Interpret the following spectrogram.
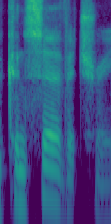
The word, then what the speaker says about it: conservatory: So pretty much everywhere you see Tory at the end of an English word, the Brits say it as Tory, but the American no, I got it wrong round.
